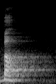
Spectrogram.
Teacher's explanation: B의 소리는 버 하고 짧게 나는데 요걸 유지되지 않는 소리라고 해요.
